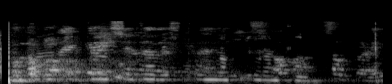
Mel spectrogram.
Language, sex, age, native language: Icelandic, female, 14, Icelandic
